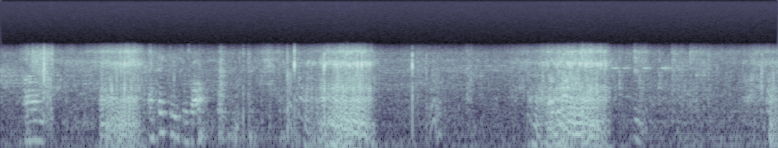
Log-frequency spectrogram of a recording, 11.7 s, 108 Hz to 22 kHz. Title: snoring like krazy.3gp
